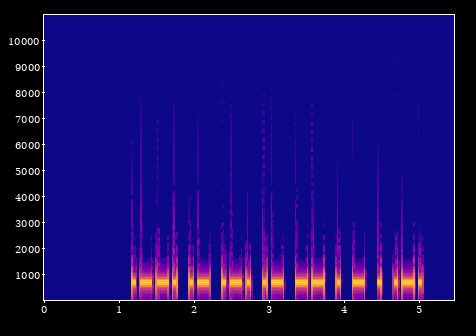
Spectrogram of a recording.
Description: Morse code, heard as a keyed tone, about 22 wpm, 700 Hz. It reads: PARAMETER
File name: practice / 22wpm / Nine Letter Words - 22wpm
